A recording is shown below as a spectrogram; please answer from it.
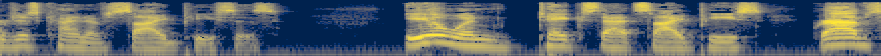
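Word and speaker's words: Éowyn: Or Eowyn, actually, is how it's pronounced. Not yeah. Eowyn. Sorry.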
